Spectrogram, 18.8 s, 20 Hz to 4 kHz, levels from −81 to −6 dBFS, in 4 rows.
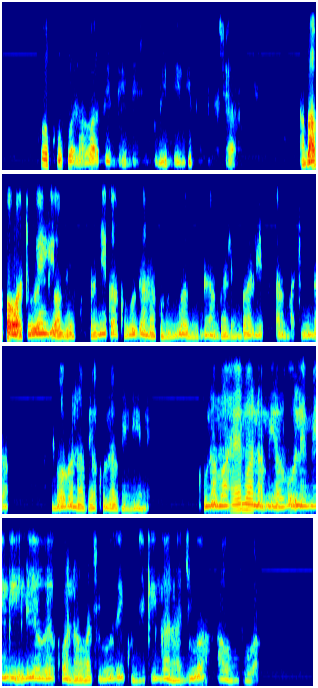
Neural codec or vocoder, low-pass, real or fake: vocoder, 22.05 kHz, 80 mel bands, HiFi-GAN; 3.6 kHz; fake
